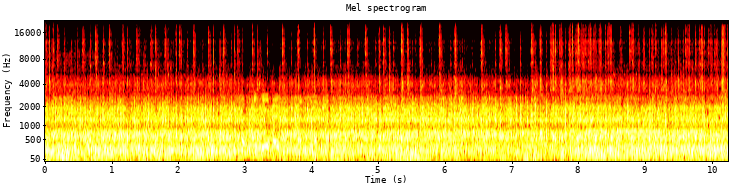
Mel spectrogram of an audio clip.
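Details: Alvis Leonides Mk 25 radial engine in a Percival P.56 Provost trainer, started with a fuel prime and a spark clicker firing all plugs: a deep, even drone with a steady firing pulse and no knocks or misses; it runs smoothly.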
